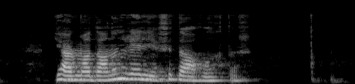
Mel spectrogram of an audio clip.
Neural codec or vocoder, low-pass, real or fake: none; 10.8 kHz; real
